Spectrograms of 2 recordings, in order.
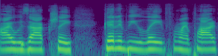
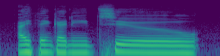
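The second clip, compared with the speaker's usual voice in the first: much slower, drawn-out delivery. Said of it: "talk a little slower".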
